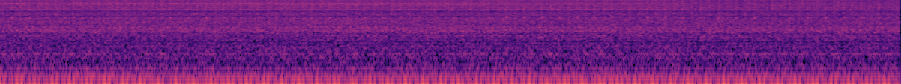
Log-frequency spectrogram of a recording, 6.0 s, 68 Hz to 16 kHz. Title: Misfire cylinder 1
